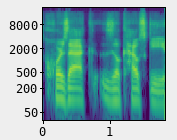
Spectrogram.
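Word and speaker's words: Korczak Ziolkowski: I think it's Korzak Zilkowski is the way to pronounce it.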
